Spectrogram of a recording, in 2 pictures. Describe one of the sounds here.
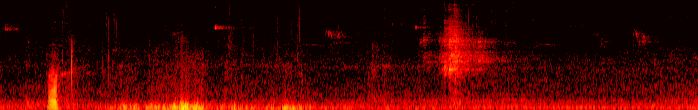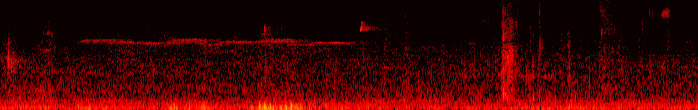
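A dog rustles through short grass.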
